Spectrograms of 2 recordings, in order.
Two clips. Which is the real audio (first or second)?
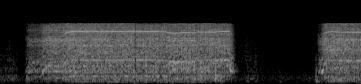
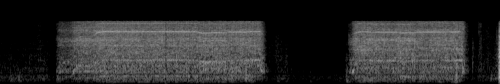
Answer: first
